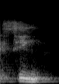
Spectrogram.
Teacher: el cierre de la cavidad oral se da en la zona del velo del paladar, en la zona de atrás de la boca, y el aire sigue saliendo por la nariz. Pero el cierre se da en la parte de atrás, pero sigue siendo una vocal, una consonante nasal.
